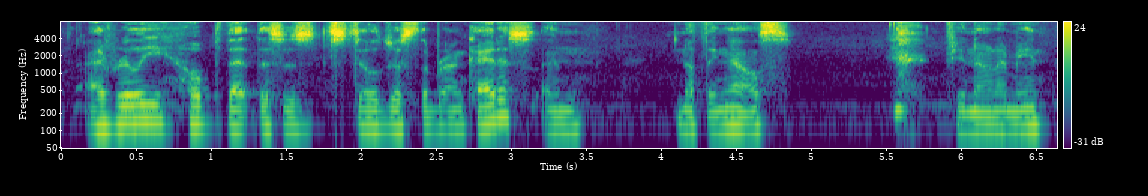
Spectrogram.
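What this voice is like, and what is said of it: Hoarse, fading voice. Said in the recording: “you may notice I'm losing my voice.”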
